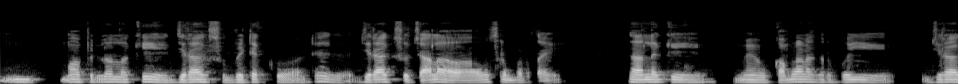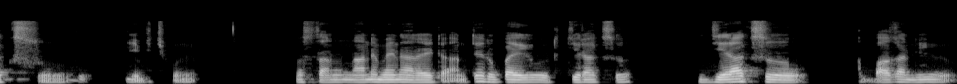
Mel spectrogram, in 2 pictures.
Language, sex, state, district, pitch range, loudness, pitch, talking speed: Telugu, male, Andhra Pradesh, Anantapur, 105-115 Hz, -18 LUFS, 110 Hz, 90 wpm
